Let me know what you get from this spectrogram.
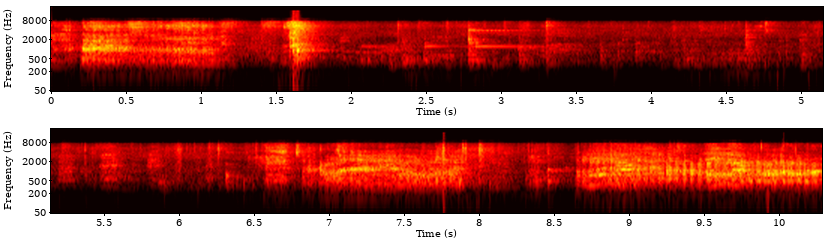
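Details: While Alfie schools the new pup, loud scratchy growling opens the scene, quieter choppy rumbles and snaps follow, and harsh growling returns strongly at the close.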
